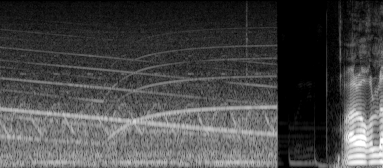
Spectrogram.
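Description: A police siren wails with sliding tones.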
